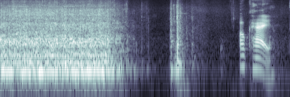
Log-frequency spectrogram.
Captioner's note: whirring; whirring stops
